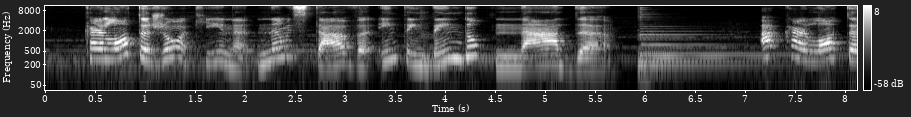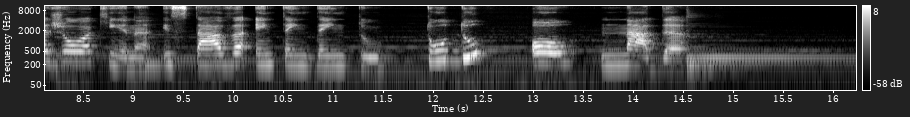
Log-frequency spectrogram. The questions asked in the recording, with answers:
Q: Carlota Joaquina estava entendendo tudo ou nada?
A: Nada. A Carlota Joaquina não estava entendendo nada.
